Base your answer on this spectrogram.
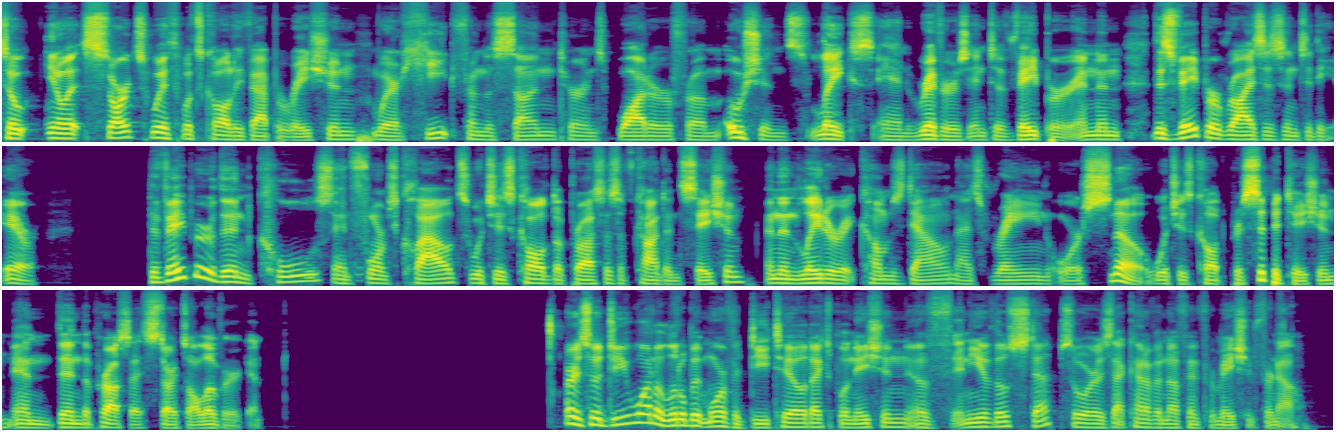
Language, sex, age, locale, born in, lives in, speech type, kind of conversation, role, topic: English, male, 18-19, en-US, United States, United States, read, expert-assistant, expert, What is the water cycle and how does it work?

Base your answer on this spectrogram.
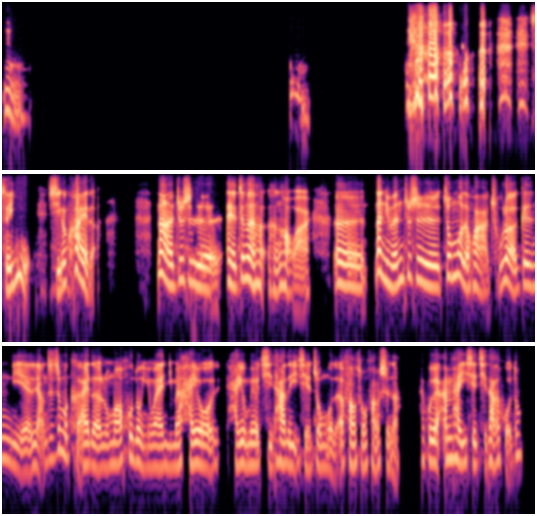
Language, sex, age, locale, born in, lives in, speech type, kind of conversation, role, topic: Chinese, female, 40-44, zh-CN, China, United States, conversation, podcast, host, 你周末最喜欢用什么方式放松自己？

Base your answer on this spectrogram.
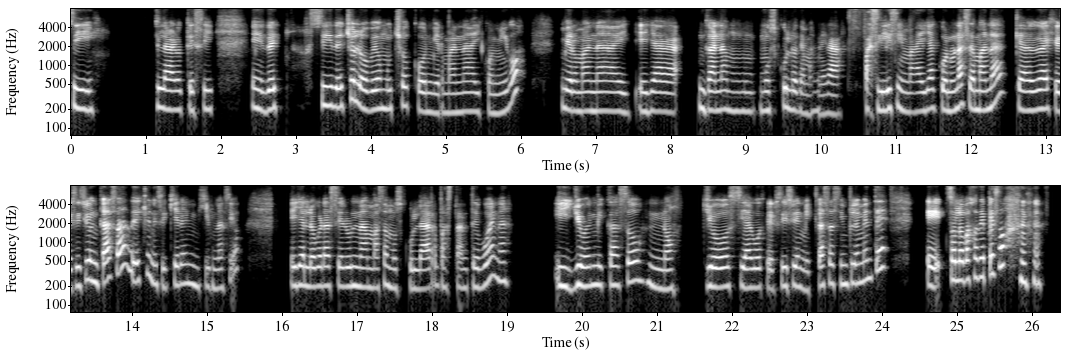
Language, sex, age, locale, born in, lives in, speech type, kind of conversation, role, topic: Spanish, female, 25-29, es-MX, Mexico, Mexico, conversation, unstructured, none, ¿Crees que el ejercicio puede mejorar tu estado de ánimo?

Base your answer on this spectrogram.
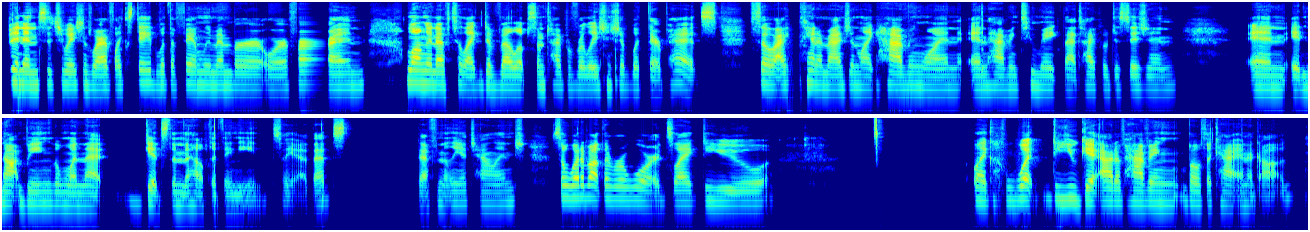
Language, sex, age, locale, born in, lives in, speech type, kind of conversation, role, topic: English, female, 25-29, en-US, United States, United States, conversation, unstructured, none, What are your thoughts on keeping cats versus dogs as pets?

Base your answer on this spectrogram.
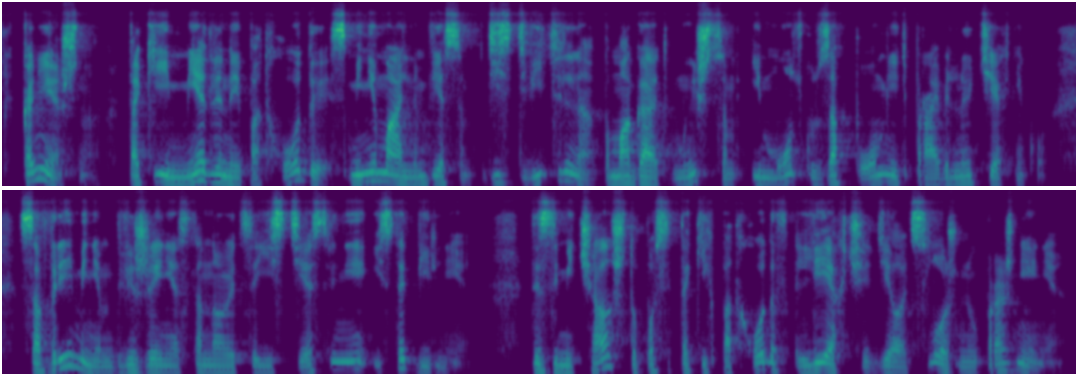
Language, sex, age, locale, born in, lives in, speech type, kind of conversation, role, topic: Russian, male, 20-24, ru-RU, Russia, Germany, read, expert-assistant, expert, Какие способы помогают лучше и быстрее освоить технику упражнений в силовом тренинге?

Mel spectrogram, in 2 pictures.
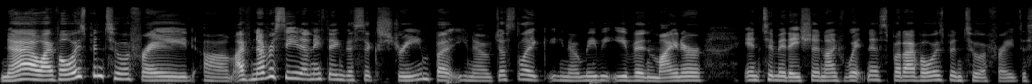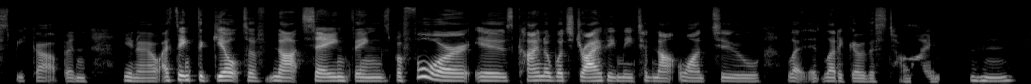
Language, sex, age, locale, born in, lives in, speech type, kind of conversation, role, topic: English, female, 45-49, en-US, United States, United States, conversation, advice, user, How should I respond when I witness someone being bullied?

